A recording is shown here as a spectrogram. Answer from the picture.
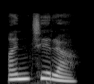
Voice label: "ಅಂಚಿರ", Kannada

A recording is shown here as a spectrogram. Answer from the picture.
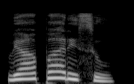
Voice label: "ವ್ಯಾಪಾರಿಸು", kannada

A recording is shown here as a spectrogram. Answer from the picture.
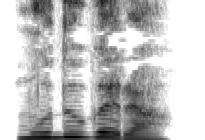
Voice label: "ಮುದುಗರ", Kannada; mudugara; noun

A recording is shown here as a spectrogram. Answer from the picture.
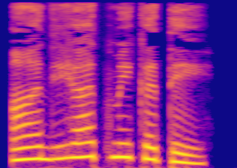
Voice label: "ಆಧ್ಯಾತ್ಮಿಕತೆ", Kannada

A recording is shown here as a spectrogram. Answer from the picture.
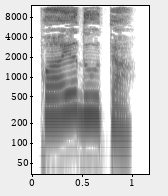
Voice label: "ಪಾಯದೂತ", Kannada

